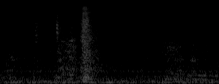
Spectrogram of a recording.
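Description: Near silence: room tone, broken by two faint, brief puffs of noise, the clearer one just under a second in.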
